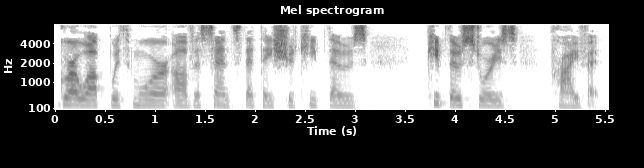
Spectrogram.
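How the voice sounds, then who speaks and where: A woman's voice: mid-range voice, fairly even intonation, a little slow, a bit bright, dull audio. A woman hosting an interview, asking questions and reflecting in an encouraging way. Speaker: host. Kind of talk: interview conversation.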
